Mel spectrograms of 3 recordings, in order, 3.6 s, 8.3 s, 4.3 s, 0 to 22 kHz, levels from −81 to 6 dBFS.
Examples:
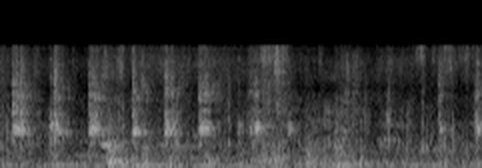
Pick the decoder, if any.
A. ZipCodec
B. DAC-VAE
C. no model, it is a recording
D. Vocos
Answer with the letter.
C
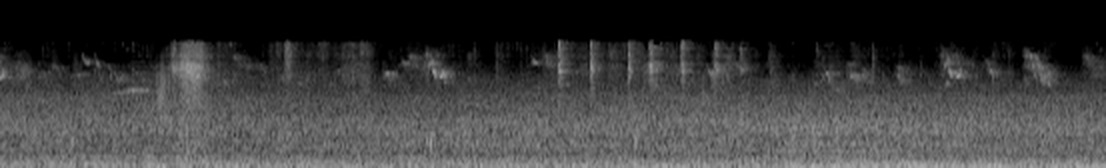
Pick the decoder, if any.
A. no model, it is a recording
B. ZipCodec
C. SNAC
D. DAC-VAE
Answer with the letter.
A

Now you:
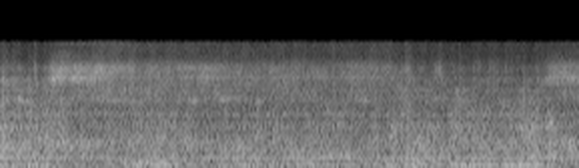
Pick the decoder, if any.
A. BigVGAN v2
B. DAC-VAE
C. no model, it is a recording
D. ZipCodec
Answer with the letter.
D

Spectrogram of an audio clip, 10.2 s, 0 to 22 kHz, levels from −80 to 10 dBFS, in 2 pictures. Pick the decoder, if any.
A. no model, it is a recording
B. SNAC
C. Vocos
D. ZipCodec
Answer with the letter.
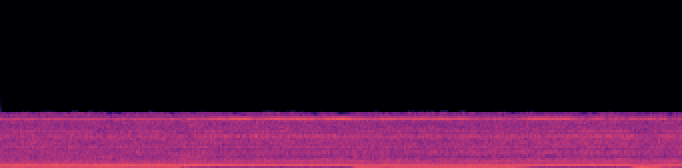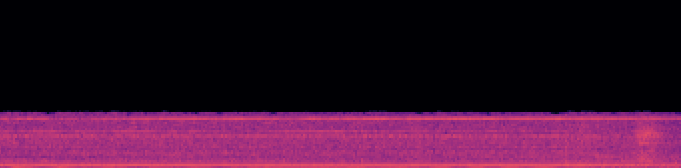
A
